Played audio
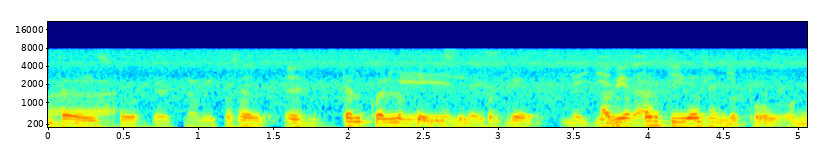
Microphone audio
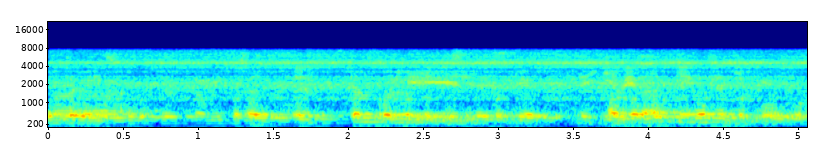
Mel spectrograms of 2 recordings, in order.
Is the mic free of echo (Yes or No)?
No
